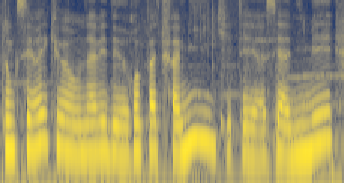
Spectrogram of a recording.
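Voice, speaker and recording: A woman with a medium pitch keeps a moderate pace while noticeable background noise carries on. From France, Grenoble area. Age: 30s. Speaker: entrepreneur. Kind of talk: interview testimony.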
